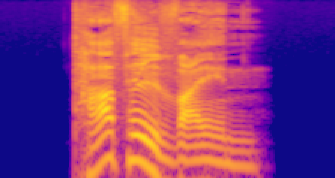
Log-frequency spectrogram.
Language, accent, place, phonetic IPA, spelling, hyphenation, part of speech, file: German, Germany, Berlin, [ˈtaːfl̩ˌvaɪ̯n], Tafelwein, Ta‧fel‧wein, noun, De-Tafelwein.ogg
- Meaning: table wine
